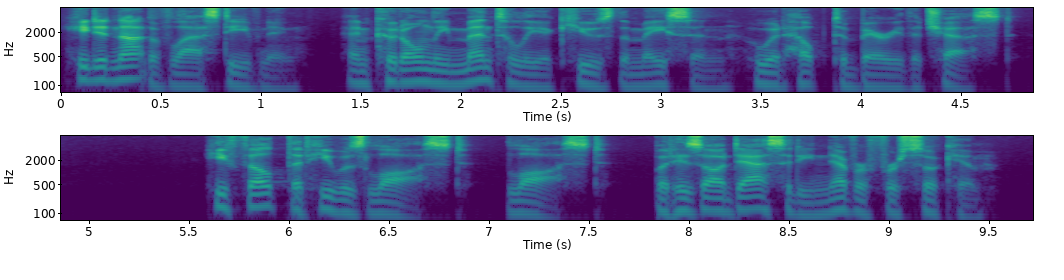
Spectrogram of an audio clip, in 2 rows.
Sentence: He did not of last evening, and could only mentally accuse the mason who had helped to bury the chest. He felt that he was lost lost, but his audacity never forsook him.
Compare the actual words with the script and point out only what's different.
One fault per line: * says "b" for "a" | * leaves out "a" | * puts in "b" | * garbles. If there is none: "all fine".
all fine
